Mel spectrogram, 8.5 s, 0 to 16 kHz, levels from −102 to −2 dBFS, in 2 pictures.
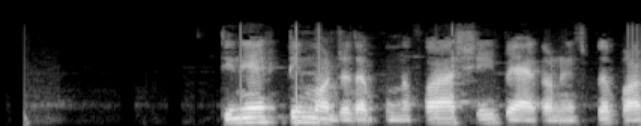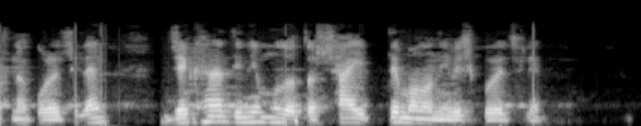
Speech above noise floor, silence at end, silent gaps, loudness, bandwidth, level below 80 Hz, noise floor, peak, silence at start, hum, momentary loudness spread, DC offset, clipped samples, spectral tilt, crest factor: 48 dB; 0.7 s; none; -18 LUFS; 7.4 kHz; -54 dBFS; -65 dBFS; -2 dBFS; 1.5 s; none; 7 LU; under 0.1%; under 0.1%; -7.5 dB/octave; 18 dB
